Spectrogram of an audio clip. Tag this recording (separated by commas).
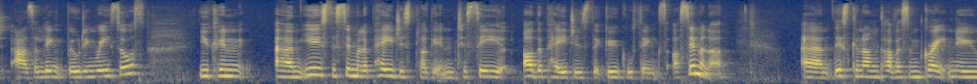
Speech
